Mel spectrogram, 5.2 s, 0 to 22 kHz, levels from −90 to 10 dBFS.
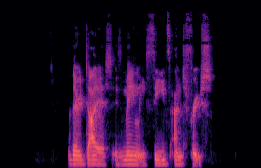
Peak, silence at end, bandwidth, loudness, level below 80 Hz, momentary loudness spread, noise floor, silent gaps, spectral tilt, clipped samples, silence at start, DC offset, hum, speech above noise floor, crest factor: -4 dBFS; 1 s; 16 kHz; -26 LUFS; -62 dBFS; 10 LU; under -90 dBFS; none; -5 dB/octave; under 0.1%; 1.35 s; under 0.1%; none; over 65 dB; 24 dB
